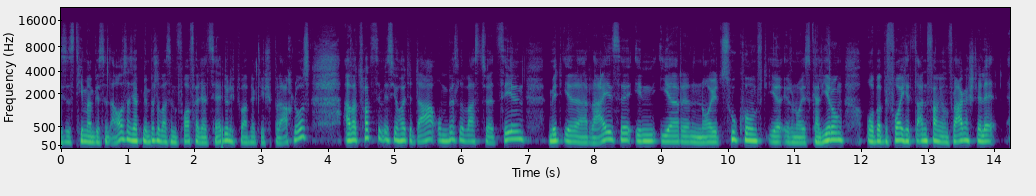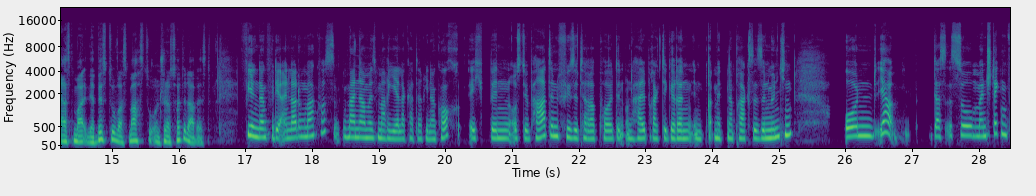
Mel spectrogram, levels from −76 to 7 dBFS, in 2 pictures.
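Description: At 2.40 s the sound drops to silence for 18 ms and resumes, a Bluetooth stall, likely the headphones' buffer running dry while packets were resent.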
